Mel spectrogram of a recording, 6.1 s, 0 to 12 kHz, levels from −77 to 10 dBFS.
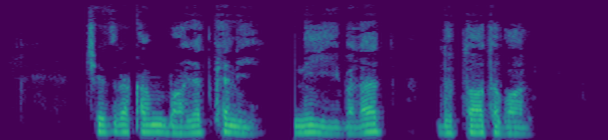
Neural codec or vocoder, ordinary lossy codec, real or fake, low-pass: none; AAC, 32 kbps; real; 10.8 kHz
